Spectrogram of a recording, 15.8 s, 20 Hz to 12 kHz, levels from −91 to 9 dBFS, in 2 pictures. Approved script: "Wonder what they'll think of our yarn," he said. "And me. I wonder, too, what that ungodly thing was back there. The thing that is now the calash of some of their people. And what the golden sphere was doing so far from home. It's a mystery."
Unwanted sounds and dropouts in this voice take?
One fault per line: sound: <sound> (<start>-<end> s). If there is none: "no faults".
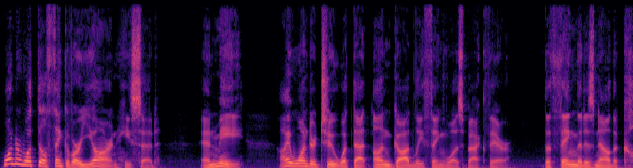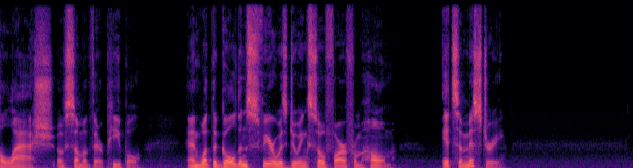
no faults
